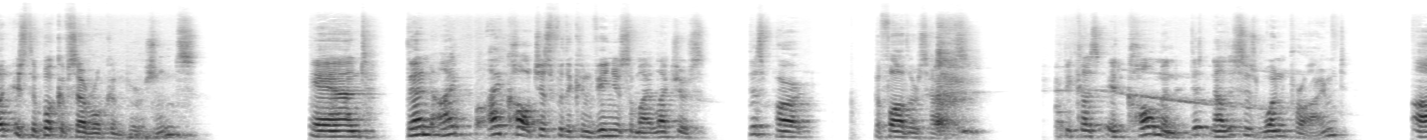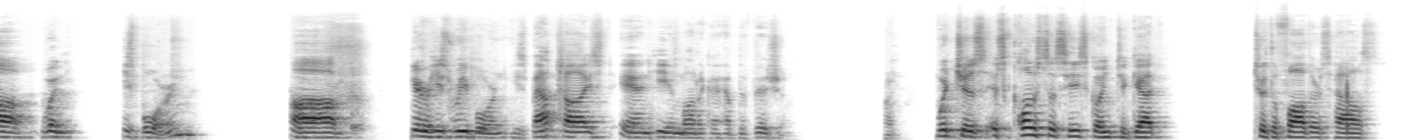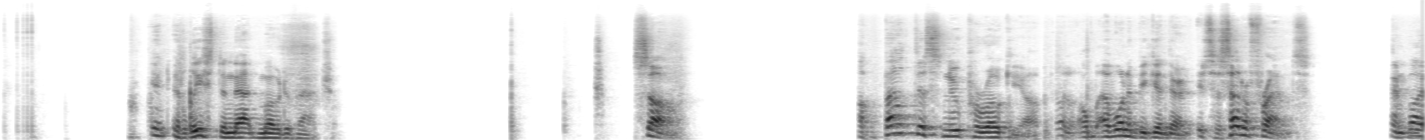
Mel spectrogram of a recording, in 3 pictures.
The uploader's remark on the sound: At the Dominican House of Studies in Washington, D.C., as part of the 2023 Civitas Dei Summer Fellowship. This lecture was given on June 14, 2023, at the Dominican House of Studies in Washington, D.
